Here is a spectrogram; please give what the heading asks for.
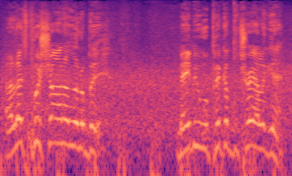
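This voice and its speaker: An actor playing a loyal, earnest Mexican outlaw in a video game, speaking with a Mexican accent in short, encouraging phrases. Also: male voice, very high voice, a little fast, background noise. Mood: focused. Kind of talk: video game cutscene acting.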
